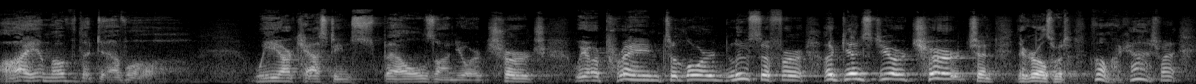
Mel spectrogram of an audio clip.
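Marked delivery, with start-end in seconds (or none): 0.0-9.8 eerie, spooky, very slow and dragged out. A Church of Satan caller phoning the church office, spooky voice. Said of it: "he would talk in this spooky voice and say".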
